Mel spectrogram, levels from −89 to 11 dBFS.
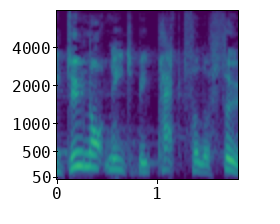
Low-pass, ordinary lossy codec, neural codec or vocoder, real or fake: none; none; none; real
